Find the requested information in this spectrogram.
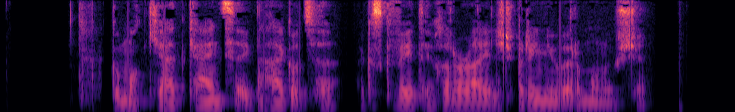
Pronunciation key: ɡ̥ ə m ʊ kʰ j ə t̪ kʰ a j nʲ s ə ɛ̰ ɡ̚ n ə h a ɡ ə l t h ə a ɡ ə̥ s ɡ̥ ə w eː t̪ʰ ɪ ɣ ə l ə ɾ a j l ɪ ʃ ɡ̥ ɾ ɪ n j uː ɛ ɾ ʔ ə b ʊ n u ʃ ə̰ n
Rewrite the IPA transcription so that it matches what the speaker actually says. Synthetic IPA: ɡ̥ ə m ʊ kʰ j a t̪ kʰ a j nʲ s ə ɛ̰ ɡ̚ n ə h a ɡ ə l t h ə a ɡ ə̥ s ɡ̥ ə v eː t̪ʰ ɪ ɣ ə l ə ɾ a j l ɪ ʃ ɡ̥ ɾ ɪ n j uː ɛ ɾ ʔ ə m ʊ n u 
